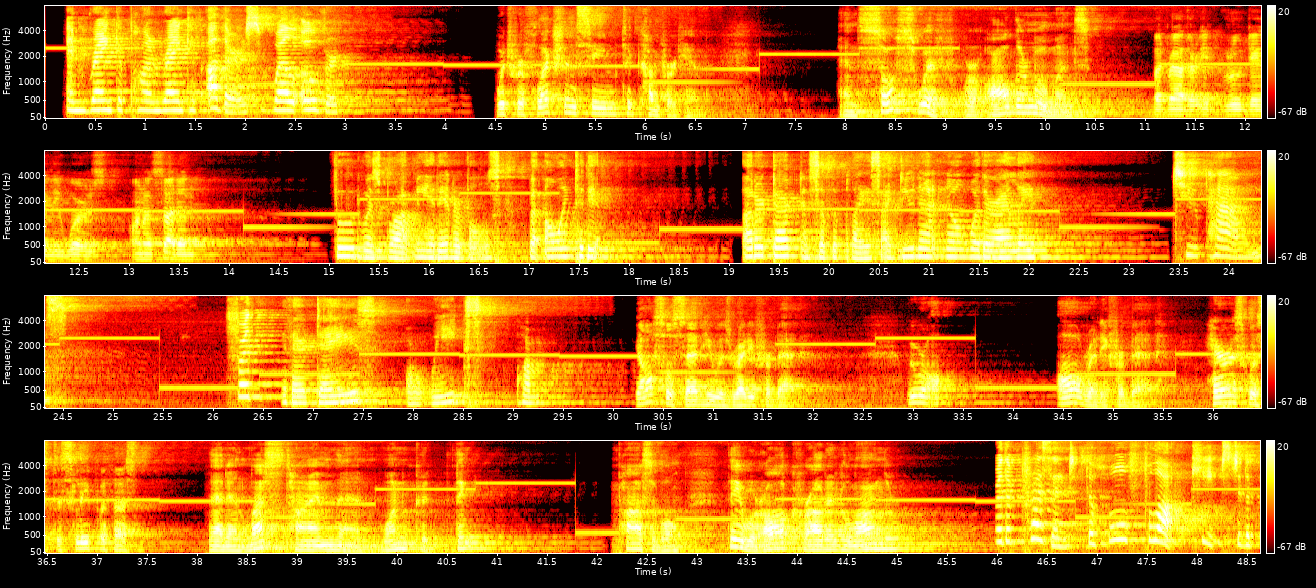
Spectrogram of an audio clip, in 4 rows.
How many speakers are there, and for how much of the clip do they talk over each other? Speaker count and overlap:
five, no overlap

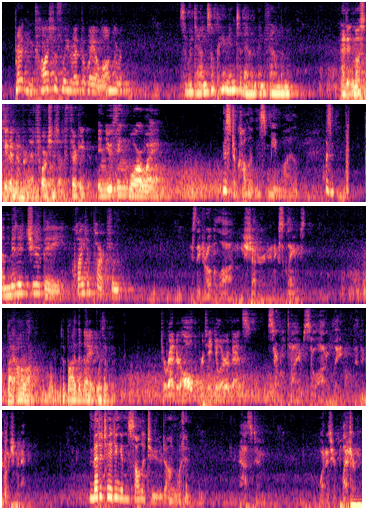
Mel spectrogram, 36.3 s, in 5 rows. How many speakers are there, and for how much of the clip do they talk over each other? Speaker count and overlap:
nine, no overlap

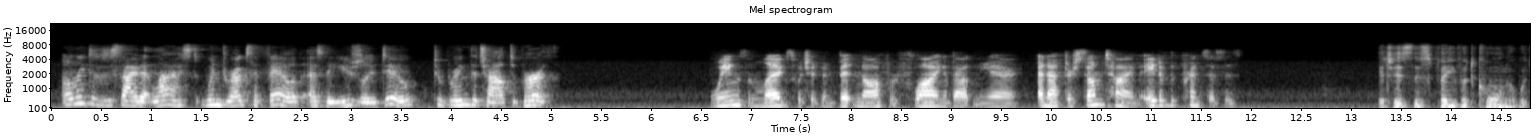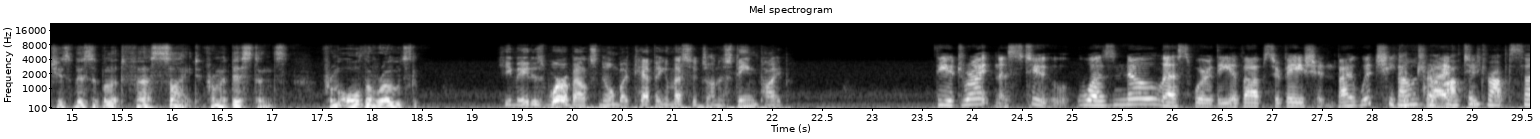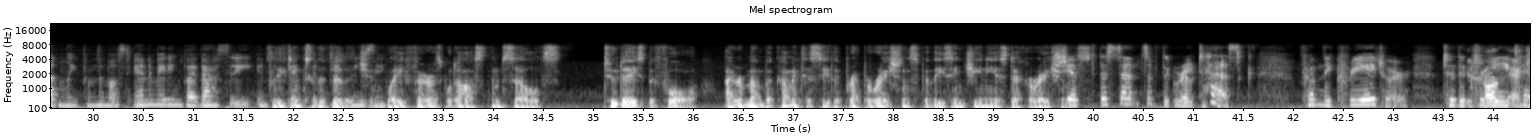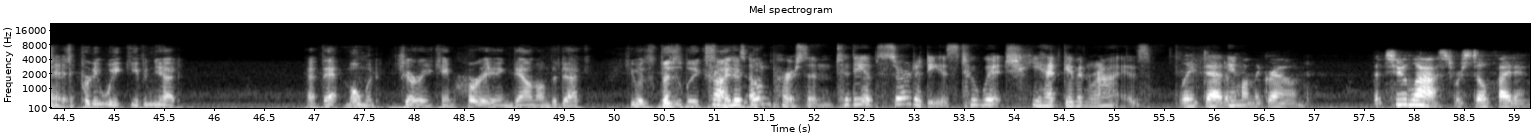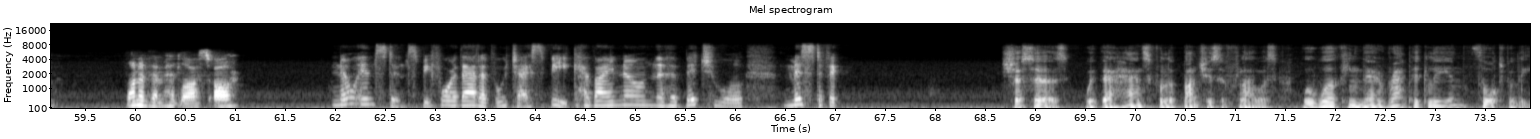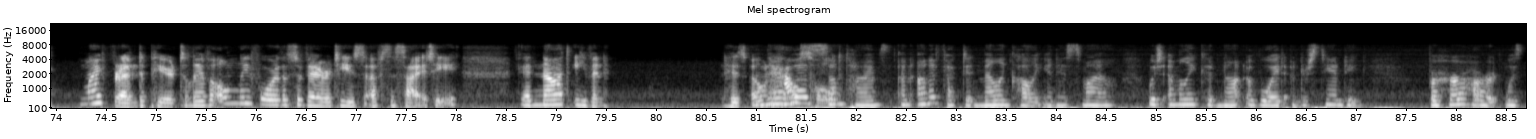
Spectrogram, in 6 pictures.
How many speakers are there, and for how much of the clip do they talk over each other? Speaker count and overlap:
six, about 7%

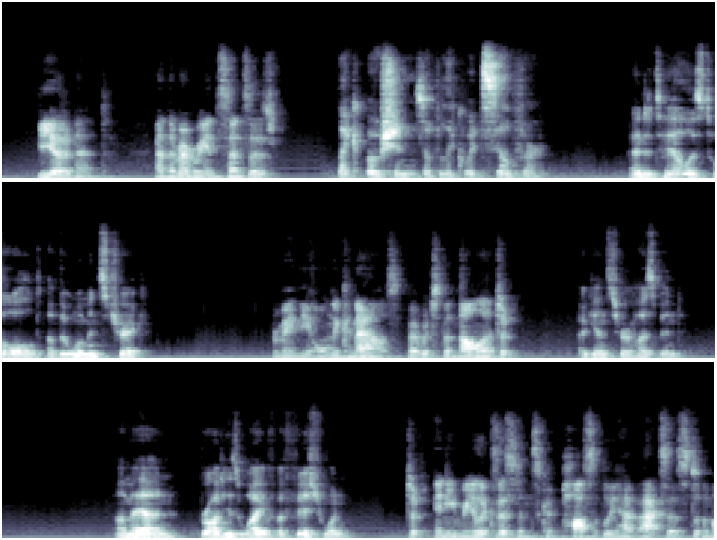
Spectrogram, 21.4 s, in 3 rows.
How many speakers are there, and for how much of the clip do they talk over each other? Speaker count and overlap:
three, no overlap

